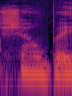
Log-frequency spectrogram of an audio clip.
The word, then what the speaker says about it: Shelby: Well, of course, if you watch Peaky Blinders, the DeSalby, he's in charge, isn't he? Something like that. – Shelby, yeah, it's close.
